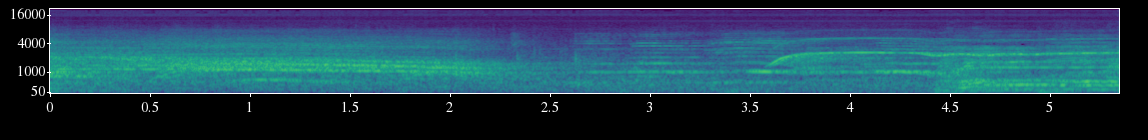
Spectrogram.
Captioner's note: audience applauding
